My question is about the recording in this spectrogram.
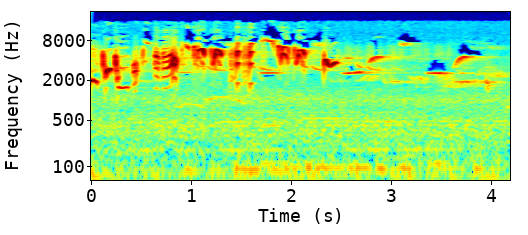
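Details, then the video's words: Song of an Icterine warbler at Fysingen reserve, Sweden, full of mimicry: busy scratchy chattering and high notes, fading into long thin whistled tones toward the end. "Icterine Warbler in full song; A master of mimicry…"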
